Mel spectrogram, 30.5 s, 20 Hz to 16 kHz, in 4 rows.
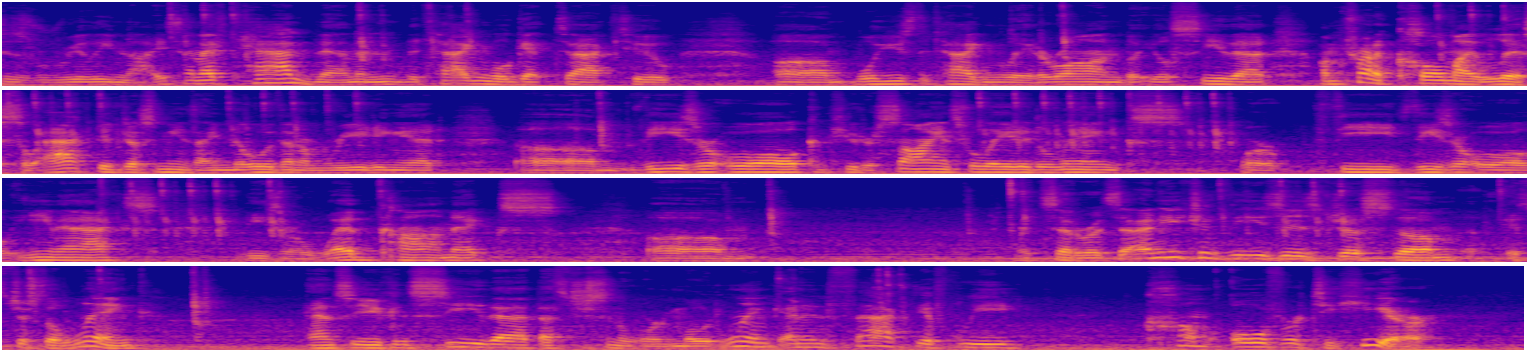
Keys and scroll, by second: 0.9 Up, 1.1 Up, 1.2 Up, 1.9 Up, 2.2 Down, 2.4-3.1 Down, 5.4 Down, 5.9 Down, 5.9 Down, 7.2 Up, 7.4 Up, 7.6 Up, 7.7 Up, 8.8 Down, 9.0 Down, 9.1 Down, 9.3 Down, 10.7 Down, 12.6 Up, 12.7 Up, 12.9 Up, 13.0 Up, 13.2 Up, 13.5 Up, 13.6 Up, 15.8 Up, 16.0 Up, 16.1 Up, 16.3 Up, 16.4 Up, 16.7 Up, 17.2 Down, 17.8-18.8 Down, 18.8-20.1 Down, 20.4-21.0 Down, 21.4 Down, 21.7 Up, 21.9 Up, 22.0 Up, 22.8 Down, 23.1 Left, 23.5 Up, 23.9 BackSpace, 26.8 1, 27.4 alt+Tab.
